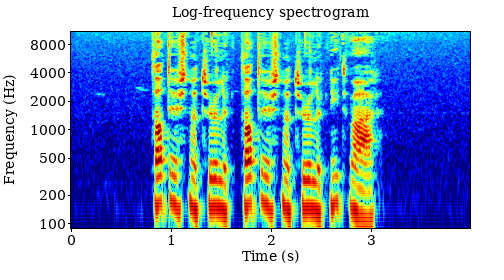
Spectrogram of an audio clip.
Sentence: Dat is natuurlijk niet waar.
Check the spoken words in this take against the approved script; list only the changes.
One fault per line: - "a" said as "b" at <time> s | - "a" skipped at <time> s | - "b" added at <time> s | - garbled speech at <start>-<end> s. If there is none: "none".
- "dat is natuurlijk" added at 1.7 s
